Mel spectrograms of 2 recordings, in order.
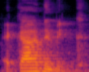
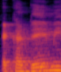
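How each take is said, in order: First: The stress falls on the second syllable. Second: The stress falls on the third syllable. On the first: The speaker calls it wrong. "আমরা এরকম করেই বলি তো" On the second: The speaker calls it right. "ডেমিক, ওইটাতে stretch হবে"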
